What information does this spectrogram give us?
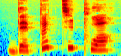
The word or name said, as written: Des petits pois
